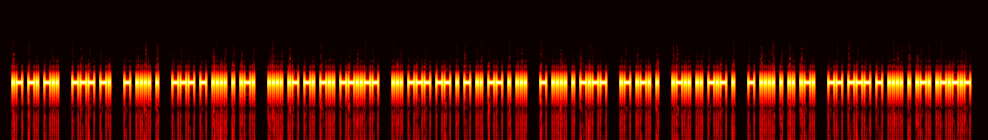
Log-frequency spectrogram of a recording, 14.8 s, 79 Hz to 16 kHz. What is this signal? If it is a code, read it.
Morse code, heard as a keyed tone, about 37 wpm, 700 Hz. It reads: AND ON THE OTHER HAND, SOMETIMES THEY ARE LIKE THEIR MOTHER.
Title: Sentences from Top 1000 Words - Review Part 3 - 40wpm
